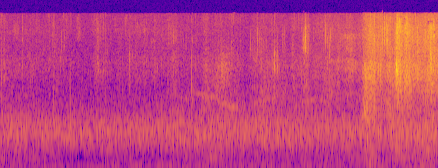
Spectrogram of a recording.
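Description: Faint rustling of grass stems being handled on the ground, rising near the end into a louder, crisp rustle as a bunch of cut grass is gathered up in the hands.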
